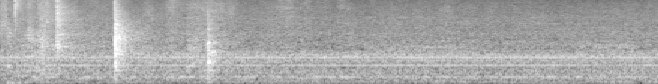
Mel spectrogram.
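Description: A few light clicks and knocks, the loudest just under a second in, as a Dremel rotary tool fitted with a plunge router attachment is picked up and handled, its motor not yet switched on. A faint steady hum runs underneath.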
